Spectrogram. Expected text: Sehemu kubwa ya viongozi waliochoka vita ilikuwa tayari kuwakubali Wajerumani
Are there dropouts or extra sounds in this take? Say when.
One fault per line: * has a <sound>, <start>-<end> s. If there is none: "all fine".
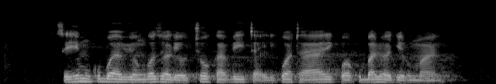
all fine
